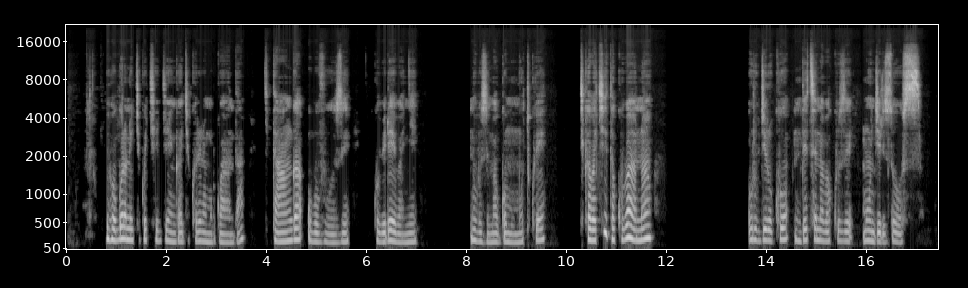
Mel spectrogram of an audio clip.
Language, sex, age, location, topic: Kinyarwanda, female, 18-24, Kigali, health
